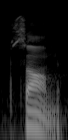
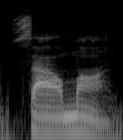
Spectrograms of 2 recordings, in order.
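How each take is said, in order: First: "Salmon" without the L, SAM-mon; silent L. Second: "Salmon" with the L said, SAL-mon; "Salmon" with a clear L, sal-mon; L sounded. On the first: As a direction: drop the L in "Salmon". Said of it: "I say salmon". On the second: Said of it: "It's an L in the word". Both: Shown as a demonstration.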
